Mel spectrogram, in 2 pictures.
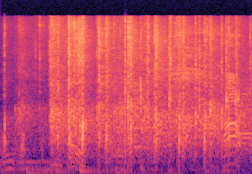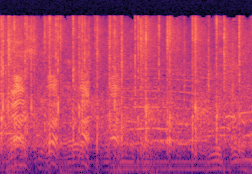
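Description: A studio audience applauds steadily for about five seconds, a dense patter of many hands clapping at moderate loudness, with a voice speaking over it.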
